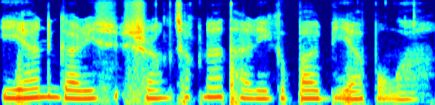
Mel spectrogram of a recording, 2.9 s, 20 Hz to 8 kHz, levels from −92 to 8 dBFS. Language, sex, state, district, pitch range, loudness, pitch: Garo, female, Meghalaya, West Garo Hills, 225-240 Hz, -16 LUFS, 230 Hz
